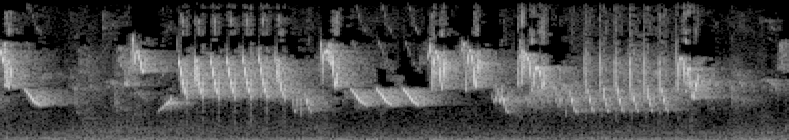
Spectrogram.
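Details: A yellow-fronted canary (Crithagra mozambica) in full song gives a fast, high run of sweet trills and buzzy rattles, with phrases sliding down and rising again without pause.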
